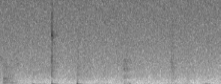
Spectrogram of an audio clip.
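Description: A few faint, sparse clicks over a low hiss, the sharpest two about half a second in.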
